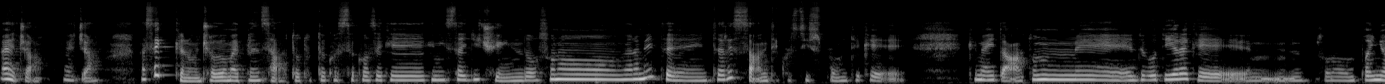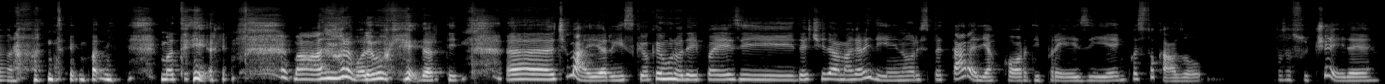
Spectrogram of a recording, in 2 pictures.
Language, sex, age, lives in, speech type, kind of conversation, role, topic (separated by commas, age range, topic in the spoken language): Italian, female, 55-59, Italy, read, expert-assistant, asker, Quali sono le principali sfide della cooperazione internazionale?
